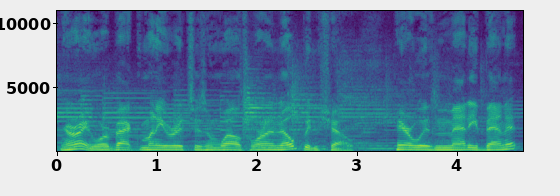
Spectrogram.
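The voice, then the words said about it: Pittsburgh accent. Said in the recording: “That's my Pittsburgh accent, but it's neutral.”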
